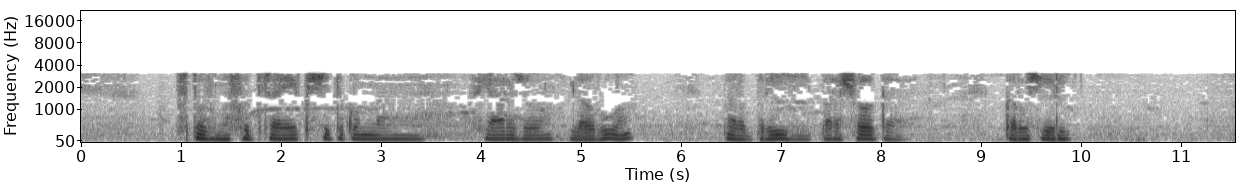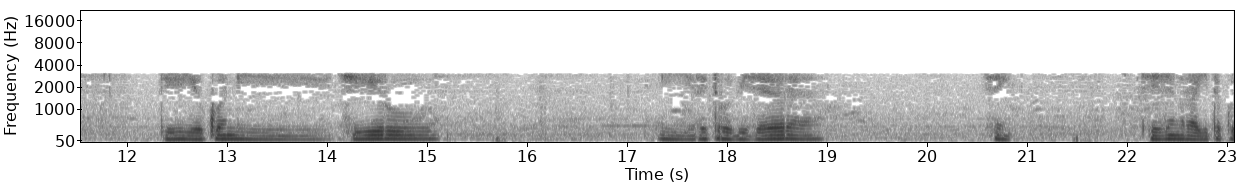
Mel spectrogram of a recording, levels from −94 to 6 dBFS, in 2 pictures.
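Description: Throughout, the speech sounds hissy and grainy with nothing above 3 kHz, likely heavy Vorbis compression, consistent with a bitrate near 10 kbps.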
